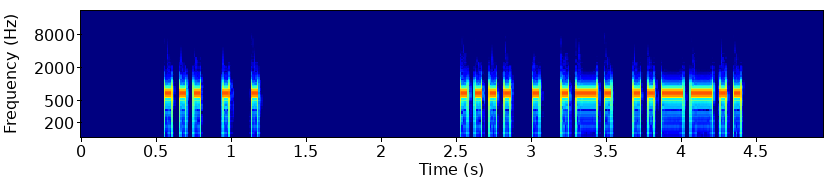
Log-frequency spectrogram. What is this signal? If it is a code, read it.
Morse code, heard as a keyed tone, about 25 wpm, 700 Hz. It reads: SEE HER?
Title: 4x Word-Spacing - Sentences from Top 100 Words - 25wpm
